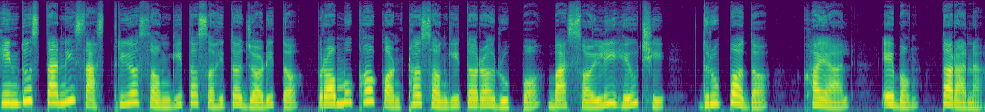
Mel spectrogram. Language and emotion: Odia, neutral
